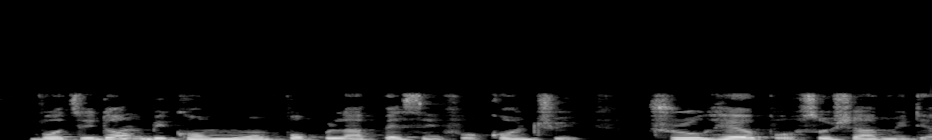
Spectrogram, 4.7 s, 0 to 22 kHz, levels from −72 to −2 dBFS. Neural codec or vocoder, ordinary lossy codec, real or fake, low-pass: none; none; real; 7.2 kHz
